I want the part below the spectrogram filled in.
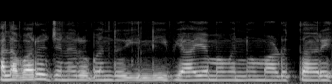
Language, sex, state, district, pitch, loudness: Kannada, female, Karnataka, Chamarajanagar, 195 Hz, -18 LUFS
